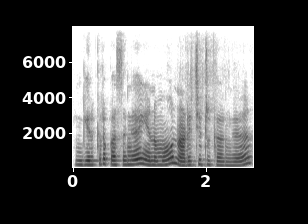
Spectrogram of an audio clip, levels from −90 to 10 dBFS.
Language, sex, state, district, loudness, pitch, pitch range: Tamil, female, Tamil Nadu, Nilgiris, -19 LUFS, 235 Hz, 220-255 Hz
